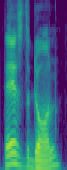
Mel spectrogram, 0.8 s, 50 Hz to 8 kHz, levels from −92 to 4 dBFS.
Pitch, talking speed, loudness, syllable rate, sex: 140 Hz, 215 wpm, -15 LUFS, 5.7 syllables/s, male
